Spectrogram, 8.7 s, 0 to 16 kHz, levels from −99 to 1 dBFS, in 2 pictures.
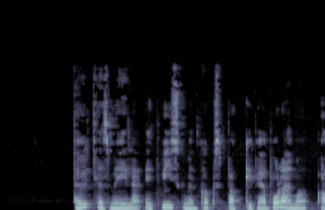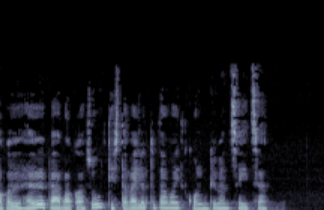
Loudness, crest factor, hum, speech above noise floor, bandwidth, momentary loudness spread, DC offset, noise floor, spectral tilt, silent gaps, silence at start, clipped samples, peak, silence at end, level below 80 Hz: -31 LUFS; 18 dB; none; 57 dB; 11.5 kHz; 7 LU; under 0.1%; -87 dBFS; -5.5 dB/octave; none; 1 s; under 0.1%; -14 dBFS; 0.75 s; -74 dBFS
